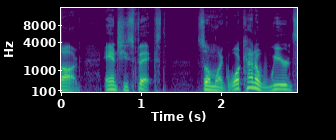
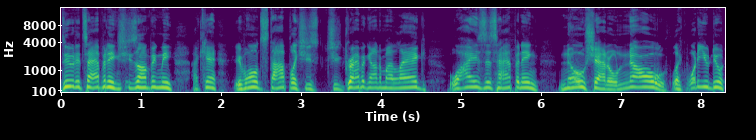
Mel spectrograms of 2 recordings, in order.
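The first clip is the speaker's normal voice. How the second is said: high, mock panicked screaming and crying with laughter; 8 semitones higher, 4 dB louder than usual. Retelling a friend's phone call, imitating someone screaming while laughing. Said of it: "He called me literally screaming and crying, laughing".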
